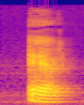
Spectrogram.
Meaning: -ary; of or pertaining to
- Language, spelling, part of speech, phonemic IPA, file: Dutch, -air, suffix, /ɛːr/, Nl--air.ogg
